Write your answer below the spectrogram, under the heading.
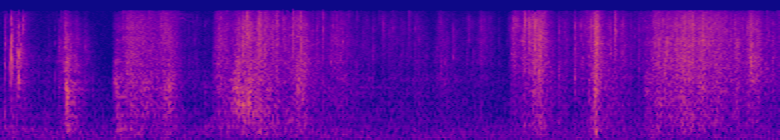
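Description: Thin clear plastic bags crinkling and rustling as they are handled, in irregular bursts with short pauses between.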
